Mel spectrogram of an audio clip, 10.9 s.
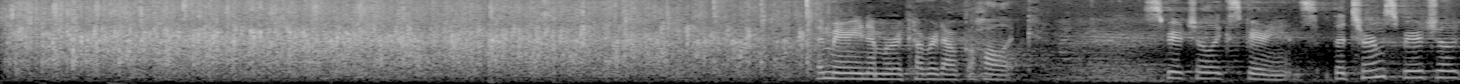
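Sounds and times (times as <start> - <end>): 
audience applause welcoming a new speaker at a recovery meeting: 0.0 - 6.2
speech: 6.1 - 7.8, 8.6 - 10.9.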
